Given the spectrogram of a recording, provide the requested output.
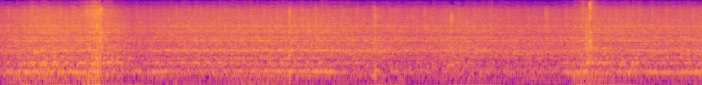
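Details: Suzuki Grand Vitara, idling: steady idle with a few sharp, irregular clicks a second or so apart riding over the engine; source of the clicking not clear.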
